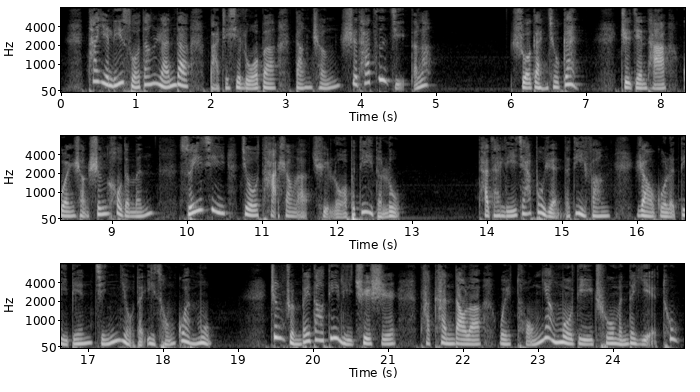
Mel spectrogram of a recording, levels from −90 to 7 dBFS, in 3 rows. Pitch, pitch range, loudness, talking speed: 170 Hz, 150-230 Hz, -24 LUFS, 210 characters per minute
